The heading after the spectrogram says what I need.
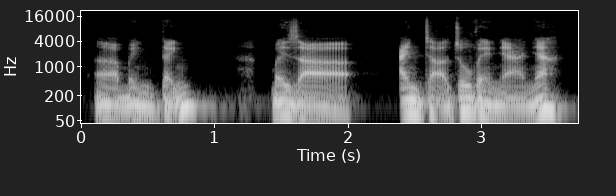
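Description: A man voicing a flustered middle-aged office boss who stammers and speaks in a hushed, placating tone. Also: mid-range voice, wildly swooping pitch, a little fast, slightly rough, heavily acted. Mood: soothing.

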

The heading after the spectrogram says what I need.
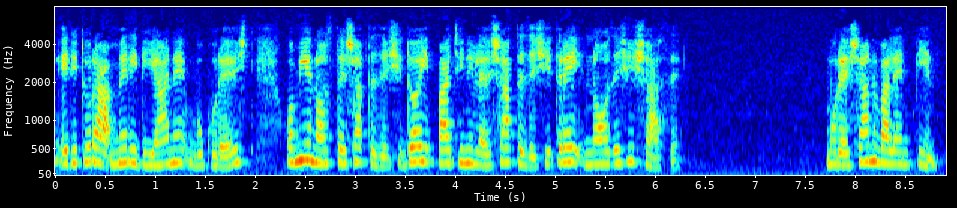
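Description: A woman with a somewhat high voice reads a nonfiction audiobook aloud. She moves through long reference lists at a slow, measured pace, giving each entry the same steady weight. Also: low-quality recording. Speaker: audiobook reader.

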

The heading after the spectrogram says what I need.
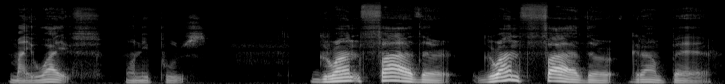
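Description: Slow, deep-voiced male English teacher. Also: dark tone. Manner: repeats words slowly for pupils to copy; hesitant, with fillers and restarts. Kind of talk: slow language lesson.

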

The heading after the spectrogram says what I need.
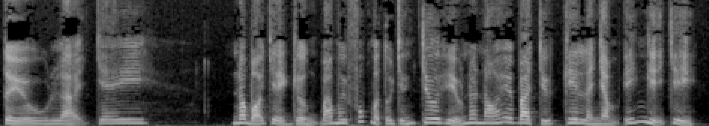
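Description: A woman reading a first-person story aloud as an audiobook narrator, steady and expressive. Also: mid-range voice, quick pace, no echo, clean studio sound.

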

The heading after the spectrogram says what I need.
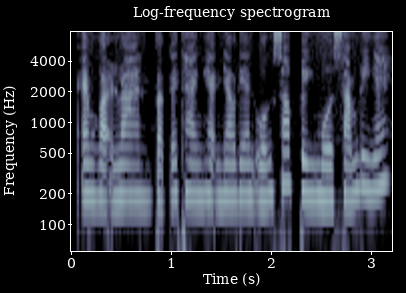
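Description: A woman's voice: mid-range voice, flat delivery, brisk, dark tone, no echo, studio quality, close to an everyday voice. A woman voicing a teasing, confident young husband in a spoken story. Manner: playful, teasing.

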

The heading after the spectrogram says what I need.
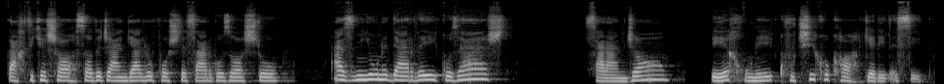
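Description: A woman with a fairly low voice reads a fairy tale aloud as an audiobook narrator. She tells it gently, in an easygoing storytelling way. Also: breathy edge. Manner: gentle storyteller, colloquial Persian.

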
